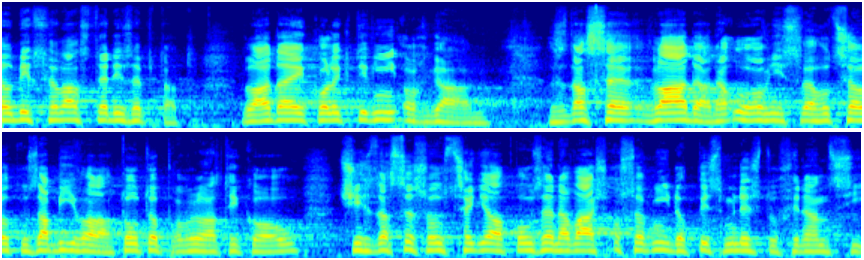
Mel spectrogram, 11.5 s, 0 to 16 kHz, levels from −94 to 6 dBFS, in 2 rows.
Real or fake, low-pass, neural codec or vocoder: real; 14.4 kHz; none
